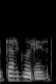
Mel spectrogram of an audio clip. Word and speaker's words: Pergolèse: c'est bien le Stabat Mater de Pergolèse. Bravo pour la prononciation.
